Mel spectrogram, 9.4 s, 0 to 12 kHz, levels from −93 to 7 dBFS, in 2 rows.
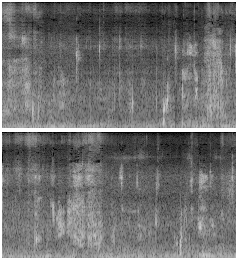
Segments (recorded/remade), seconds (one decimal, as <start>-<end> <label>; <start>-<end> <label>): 0.0-0.7 remade; 0.7-1.6 recorded; 1.6-3.2 remade; 3.2-9.4 recorded

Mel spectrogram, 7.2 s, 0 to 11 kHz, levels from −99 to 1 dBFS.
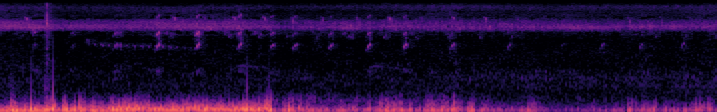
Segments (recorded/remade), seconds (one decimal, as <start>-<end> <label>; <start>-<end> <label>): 0.0-1.2 recorded; 1.2-2.8 remade; 2.8-6.5 recorded; 6.5-7.2 remade

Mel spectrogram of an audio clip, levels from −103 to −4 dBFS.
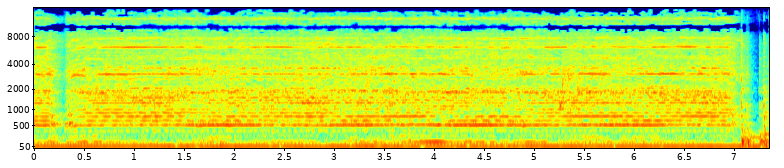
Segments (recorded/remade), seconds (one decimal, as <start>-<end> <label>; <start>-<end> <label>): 0.0-1.0 recorded; 1.0-5.1 remade; 5.1-7.4 recorded

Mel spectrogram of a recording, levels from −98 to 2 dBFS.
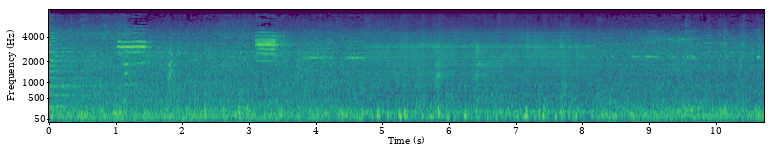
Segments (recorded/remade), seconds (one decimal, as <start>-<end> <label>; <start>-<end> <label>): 0.0-4.7 recorded; 4.7-8.2 remade; 8.2-10.7 recorded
